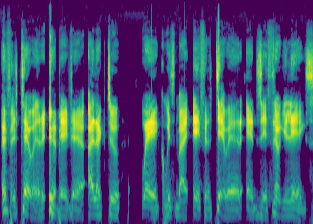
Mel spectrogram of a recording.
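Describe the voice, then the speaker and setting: A man's put-on character voice with a French accent, raspy and at medium pitch, at a fairly slow pace. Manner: mocking, exaggerated.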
